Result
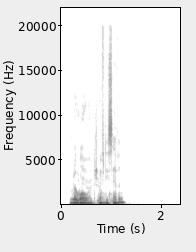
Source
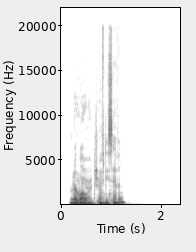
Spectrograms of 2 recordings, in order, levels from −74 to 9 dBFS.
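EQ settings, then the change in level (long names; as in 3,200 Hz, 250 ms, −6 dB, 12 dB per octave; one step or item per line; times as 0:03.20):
flat-topped bell 2,100 Hz −9 dB 1.1 octaves
−6.0 dB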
